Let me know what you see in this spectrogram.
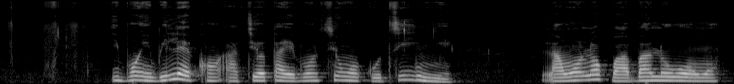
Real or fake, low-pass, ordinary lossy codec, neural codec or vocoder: real; none; none; none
